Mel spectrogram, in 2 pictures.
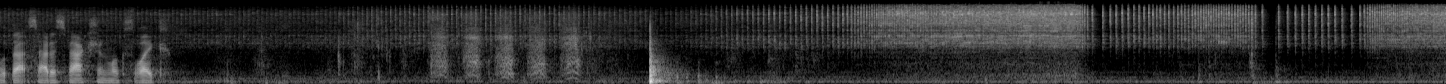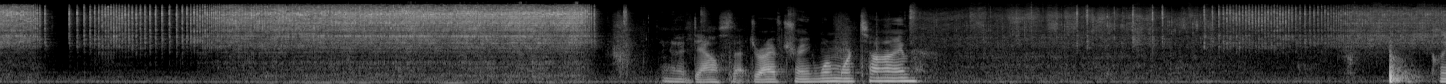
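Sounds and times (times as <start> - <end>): freewheel ratchet clicking: 0.0 - 20.5, 23.9 - 28.9
sharp knock: 28.4 - 28.8.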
